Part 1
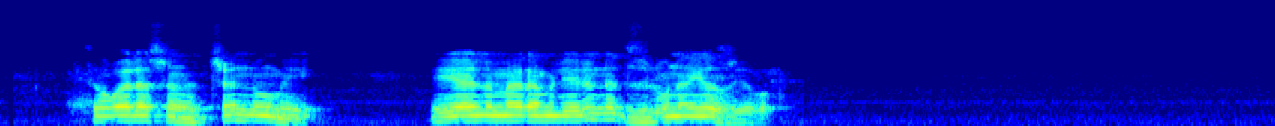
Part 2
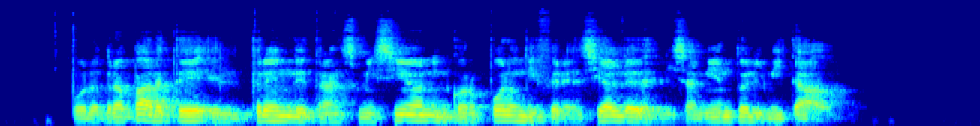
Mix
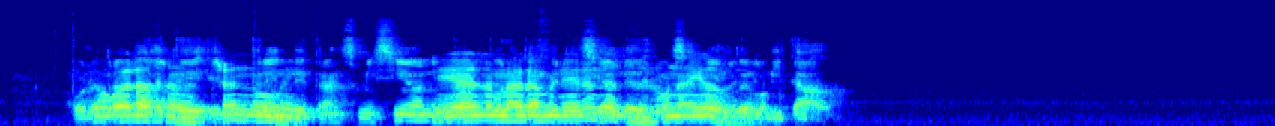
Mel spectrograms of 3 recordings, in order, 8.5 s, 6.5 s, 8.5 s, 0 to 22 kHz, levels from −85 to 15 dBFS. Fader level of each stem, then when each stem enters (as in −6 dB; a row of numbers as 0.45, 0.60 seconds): −2.5, −8.0 decibels; 0.00, 0.00 seconds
